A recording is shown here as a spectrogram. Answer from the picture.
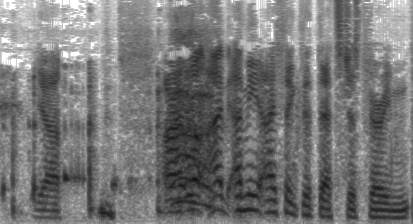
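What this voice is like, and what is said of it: Usual voice. Nothing is said of it.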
